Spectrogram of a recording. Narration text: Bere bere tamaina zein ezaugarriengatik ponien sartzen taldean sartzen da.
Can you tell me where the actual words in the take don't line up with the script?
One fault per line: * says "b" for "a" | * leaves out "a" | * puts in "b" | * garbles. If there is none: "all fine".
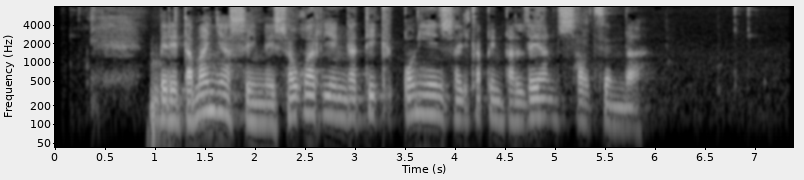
* leaves out "bere"
* says "sailkapen" for "sartzen"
